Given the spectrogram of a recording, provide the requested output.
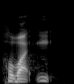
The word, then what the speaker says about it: Hawaii: Hawaii. It's Hawaii. That's how you're supposed to pronounce it.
